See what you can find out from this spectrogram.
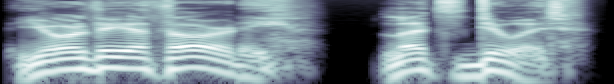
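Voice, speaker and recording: An actor with an American accent playing a dutiful, resolute soldier who commands a superhero team in a video game, firm and plain-spoken. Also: male voice, fairly low pitch, sing-song, normal speed, a bit bright, no room sound, clean studio sound. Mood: grave, firm. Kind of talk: video game character voice lines.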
